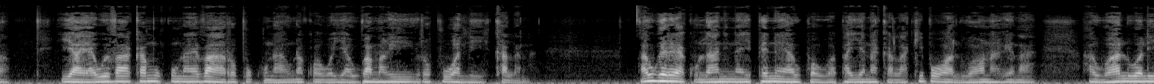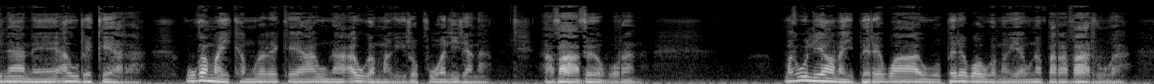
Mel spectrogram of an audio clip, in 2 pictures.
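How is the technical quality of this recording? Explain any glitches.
The recording is degraded by generation loss for its whole length. The speech sounds swirly, smeared and hollow, with blurred consonant attacks and no content above 16.5 kHz. That fits MP3 at about 64 kbit/s, likely re-encoded around seven times, with quantisation errors and spectral holes accumulating across shifted frame grids.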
